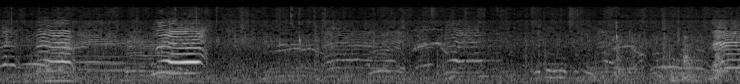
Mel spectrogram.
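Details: Sheep coming down from the high pastures to the lowlands, giving wavering, nasal bleats. Two loud calls stand out near the start, followed by quieter overlapping bleats from the flock, with people talking in the background.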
